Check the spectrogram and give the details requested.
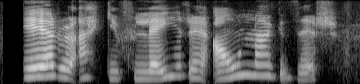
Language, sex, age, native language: Icelandic, female, 8, Icelandic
